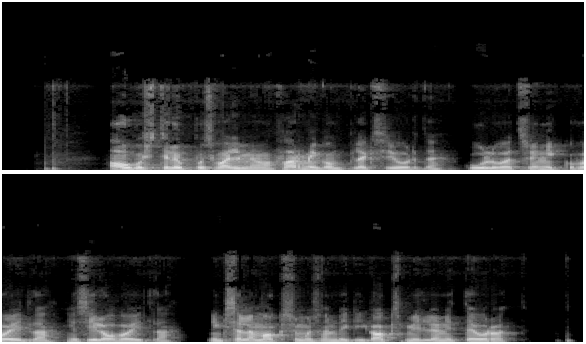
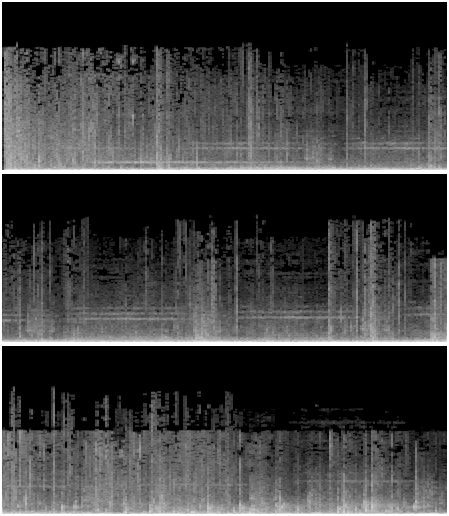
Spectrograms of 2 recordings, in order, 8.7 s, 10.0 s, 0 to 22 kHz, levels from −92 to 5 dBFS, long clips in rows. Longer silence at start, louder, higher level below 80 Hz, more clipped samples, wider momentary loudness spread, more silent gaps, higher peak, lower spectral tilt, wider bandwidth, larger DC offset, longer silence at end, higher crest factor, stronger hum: first, 0.4 s vs 0 s; second, -19 LUFS vs -16 LUFS; second, -64 dBFS vs -16 dBFS; neither; first, 9 LU vs 3 LU; neither; about the same, -2 dBFS vs 0 dBFS; about the same, -7 dB/octave vs -6.5 dB/octave; second, 12 kHz vs 15.5 kHz; neither; first, 0.55 s vs 0 s; first, 18 dB vs 12 dB; neither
